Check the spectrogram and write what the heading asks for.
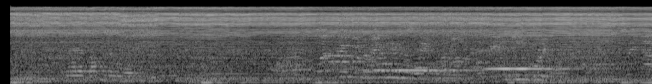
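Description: Electric tattoo machine buzzing steadily as the needle works into the skin.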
